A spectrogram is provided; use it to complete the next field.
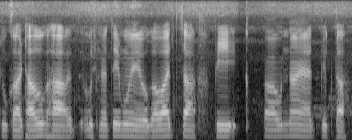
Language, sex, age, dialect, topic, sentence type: Marathi, male, 25-30, Southern Konkan, agriculture, statement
